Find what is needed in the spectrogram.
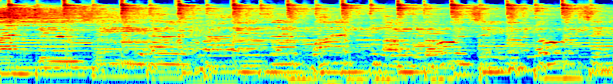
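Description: Live band playing a rock song: electric guitar, bass and keyboards over a steady drum beat, loud and dense throughout.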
